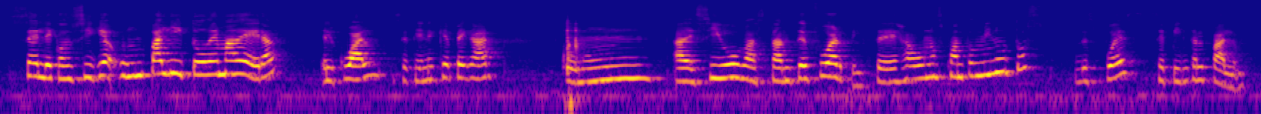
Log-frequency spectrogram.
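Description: A woman speaks with a high pitch. Her pace is very slow, over noticeable background noise. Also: ordinary pitch variation. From Colombia. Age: 20s. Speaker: craft presenter. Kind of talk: tutorial; personal introduction.

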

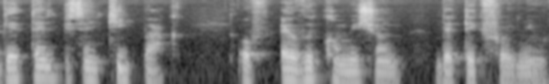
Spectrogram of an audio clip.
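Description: In a very clean recording with a silent background and a dry, close sound with no echo, a man speaks with a very deep, low pitch, a somewhat breathy voice, and a dark, mellow tone. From Nigeria. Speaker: crypto trading YouTuber. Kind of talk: casual explainer video. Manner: animated; filler-heavy, hesitant.

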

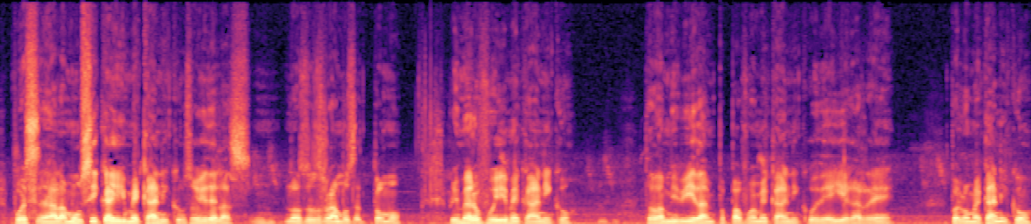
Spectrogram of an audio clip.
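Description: A man talks at a moderate pace and a medium pitch, with ordinary pitch variation. The sound is dry with no echo. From Mexico, Jalisco (La Barca); Jalisco, Mexico. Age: 50s. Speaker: singer and mechanic; interviewee. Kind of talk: interview. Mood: cheerful, smiling. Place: street. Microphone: handheld.

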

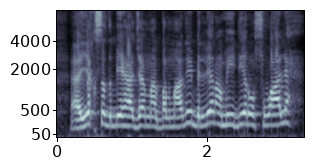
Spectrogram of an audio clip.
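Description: A man's high-pitched voice with an Algerian accent. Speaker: sports YouTuber. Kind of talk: solo commentary vlog. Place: home room. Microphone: lapel.

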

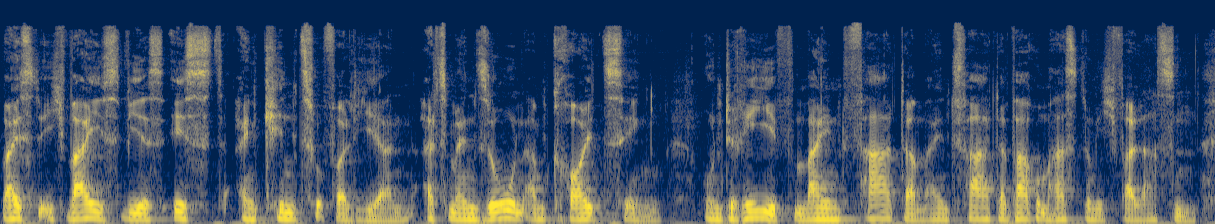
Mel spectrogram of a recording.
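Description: A man speaks very slowly, with hardly any pauses. His fairly low voice is somewhat breathy and his intonation fairly even. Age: 50s. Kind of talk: personal testimony talk. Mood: emotional, earnest. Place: hall.

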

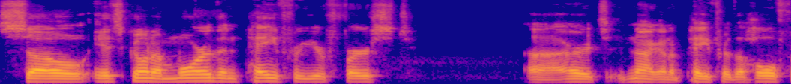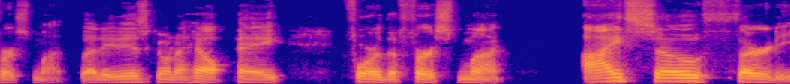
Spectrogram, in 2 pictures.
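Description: A man with an American accent, fairly slow and fairly even in intonation, over a quiet background. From Ohio, Appalachian family roots. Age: 60s. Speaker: pastor. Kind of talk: conversational interview on ministry. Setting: remote video call. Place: home room. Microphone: earbuds.

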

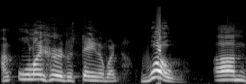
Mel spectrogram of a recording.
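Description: A man speaks with an English accent and lively intonation. The background is quiet. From England. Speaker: MMA fighter and jiu-jitsu coach; jiu-jitsu coach. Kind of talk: casual storytelling interview. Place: gym. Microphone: lapel.

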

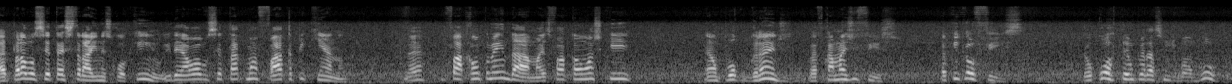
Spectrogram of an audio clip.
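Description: Delivered at a very fast pace, the speech has a dry sound with no echo but noticeable background noise. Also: man, high pitch for a man, ordinary pitch variation. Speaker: outdoor bushcraft demonstrator. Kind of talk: tutorial. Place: waterside.

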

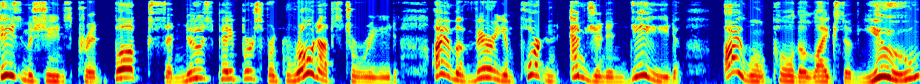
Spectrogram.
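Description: Using a put-on character voice, a woman talks at a very slow pace, her medium pitch making very wide swings. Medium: read story. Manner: pompous, dismissive.

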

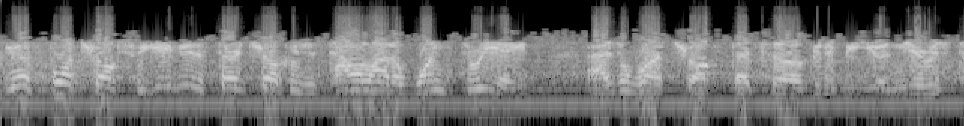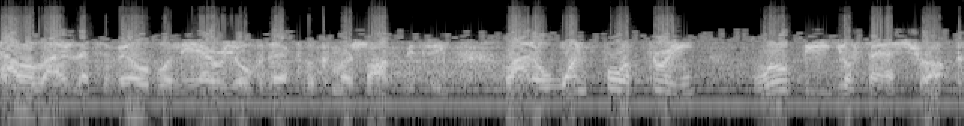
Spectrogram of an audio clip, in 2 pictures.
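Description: Noticeable background noise accompanies a man talking fairly quickly. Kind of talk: radio dispatch communication. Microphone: two way radio.

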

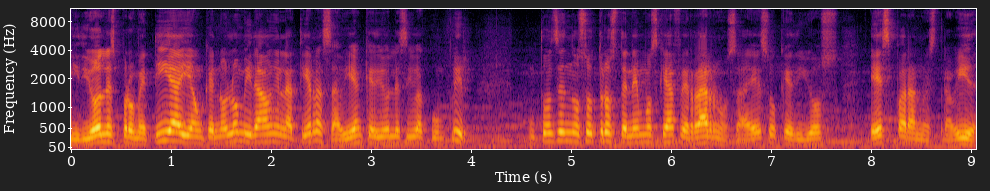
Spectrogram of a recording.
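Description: This man's pitch is fairly high, and his intonation is lively at a moderate pace. Light background noise can be heard. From Guatemala. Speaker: pastor and worship singer. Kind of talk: religious interview. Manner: halting, hesitant. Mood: calm, earnest, religious. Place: studio.

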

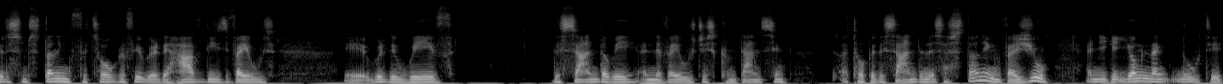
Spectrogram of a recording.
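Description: A man speaks with vocal fry in a dark, mellow tone. His pace is moderate.

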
